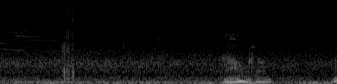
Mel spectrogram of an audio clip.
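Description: A cat stuck up a tree gives a short, faint meow near the end, barely rising above a rustling outdoor background.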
